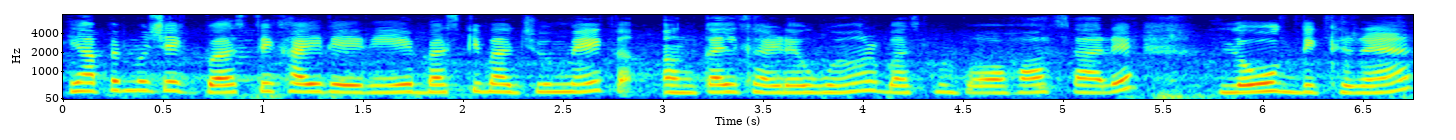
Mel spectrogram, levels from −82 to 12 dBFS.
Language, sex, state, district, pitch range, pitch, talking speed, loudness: Hindi, female, Jharkhand, Sahebganj, 250-290 Hz, 260 Hz, 250 wpm, -17 LUFS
